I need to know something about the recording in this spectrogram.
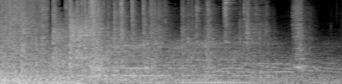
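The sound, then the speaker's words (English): A spaceship's crash landing on Planet Zot: a loud, continuous roar of rumbling, grinding noise with crackling bursts and a heavy low-end boom, easing off slightly toward the end. “Yeah, what kind of landing was that?”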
